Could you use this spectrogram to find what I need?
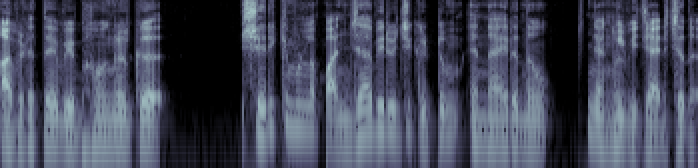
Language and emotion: Malayalam, sad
